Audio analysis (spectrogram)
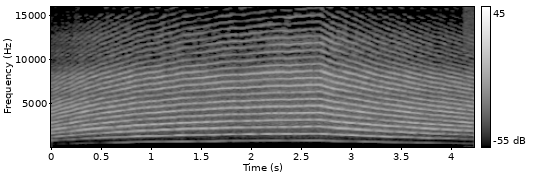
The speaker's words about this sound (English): And there's the buzzer to end the period, as well as our show.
